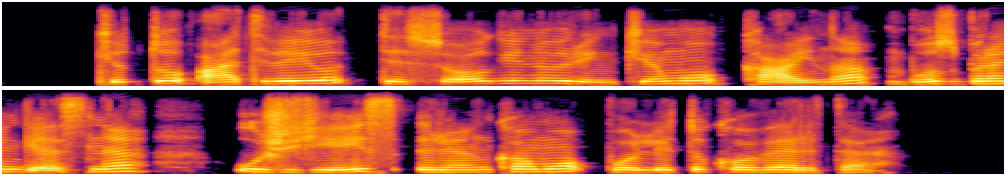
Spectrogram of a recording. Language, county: Lithuanian, Vilnius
